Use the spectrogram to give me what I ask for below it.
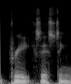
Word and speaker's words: pre-existing: word existing is the pre-existing word in pre-existing right so if that's the case then we use the fleece vow which is a long e vowel just like in presupposition but if not then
